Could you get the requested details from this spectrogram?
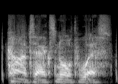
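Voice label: British threat infantry north west, battle chatter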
